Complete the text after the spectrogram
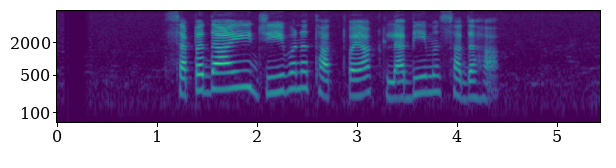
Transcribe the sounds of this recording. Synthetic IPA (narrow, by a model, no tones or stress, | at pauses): sæpəd̪aːjid͡ʒiːʋənət̪at̪ʋəjaklæbiːməsad̪əɦa̰ː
